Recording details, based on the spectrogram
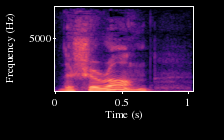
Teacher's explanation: he pronounced it with the stress on the last syllable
